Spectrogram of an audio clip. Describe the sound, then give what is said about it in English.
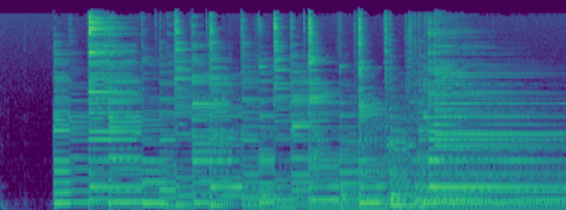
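A guitar lick played with hybrid picking, pick and fingers together: a quick run of many clear plucked notes that move between low and high strings, ending on a chord that rings out and fades. “hybrid pick this particular guitar lick. Let me show you how that sounds.”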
